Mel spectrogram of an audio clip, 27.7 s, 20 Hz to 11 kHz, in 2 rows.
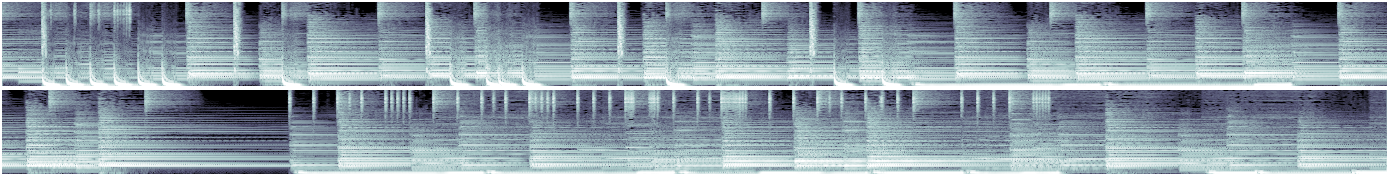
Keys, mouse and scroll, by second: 0.1 middle click, 0.3 Tab, 0.5-1.1 scroll down 4, 0.8 drag, 1.1-1.6 middle drag, 1.6 scroll up 2, 1.8 Tab, 2.0 middle click, 2.3-2.9 scroll up 2, 2.5 shift+middle click, 2.9 click, 3.3 l, 3.6 middle click, 4.0 click, 4.6 3, 4.7 click, 5.2 l, 5.6 middle click, 5.9 alt+z, 6.3 middle click, 6.6 alt+z, 6.8 middle click, 7.0-7.3 scroll up 1, 7.3 click, 8.7 scroll down 2, 8.9 middle click, 9.4 Tab, 9.5 drag, 9.7-10.3 scroll down 5, 9.8 middle drag, 10.3-10.7 shift+middle drag, 10.7 scroll up 1, 10.8 ctrl+a, 11.2 click, 11.4-12.2 shift+middle drag, 12.2 ctrl+s, 12.4 click, 12.7-15.3 middle drag, 15.3 drag, 15.6-15.9 shift+middle drag, 15.9 ctrl+s, 16.0 click, 16.3 ctrl+a, 17.0-17.7 middle drag, 17.7 ctrl+s, 18.6 click, 19.2 click, 19.4 ctrl+a, 19.8 middle click, 20.1 ctrl+s, 21.0-25.5 drag, 25.5-27.7 middle drag.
